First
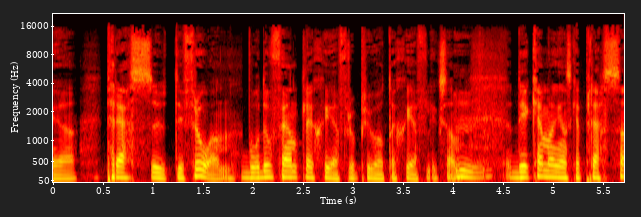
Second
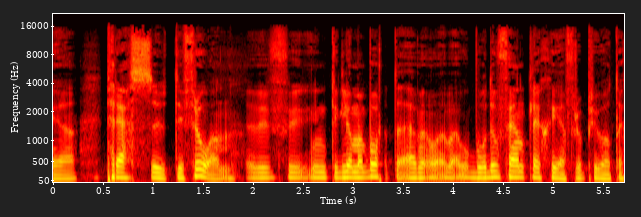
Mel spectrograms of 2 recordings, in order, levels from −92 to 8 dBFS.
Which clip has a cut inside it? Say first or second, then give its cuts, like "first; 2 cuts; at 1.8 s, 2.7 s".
first; 2 cuts; at 1.9 s, 3.7 s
